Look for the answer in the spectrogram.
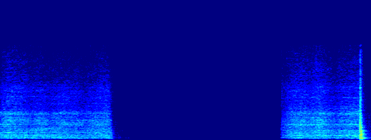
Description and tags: wooden Drawer open and close
a Drawer opening and closing, from my room
nothing
open, close, Drawers, closing, Drawer, opening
